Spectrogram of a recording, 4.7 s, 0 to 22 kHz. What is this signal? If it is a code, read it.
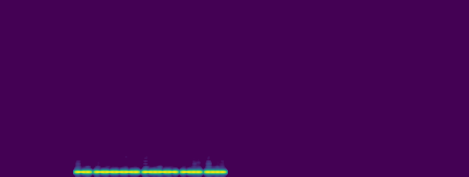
Morse code, heard as a keyed tone, about 52 wpm, 700 Hz. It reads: N9YDH
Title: USA Call Signs - 5 Characters - Repeated 3x - 50wpm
